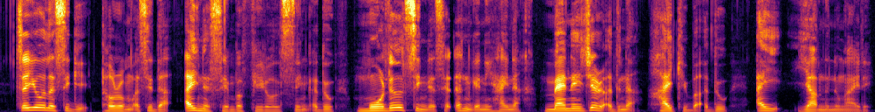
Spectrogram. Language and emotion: Manipuri, happy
